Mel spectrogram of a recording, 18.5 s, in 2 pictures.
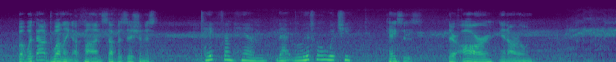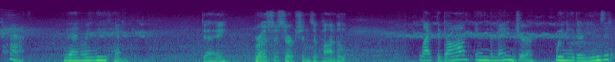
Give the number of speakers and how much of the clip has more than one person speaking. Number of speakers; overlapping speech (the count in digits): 2, no overlap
